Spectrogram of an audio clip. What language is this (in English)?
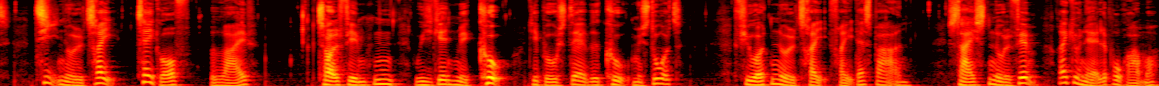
Danish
